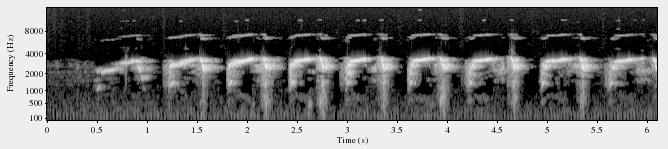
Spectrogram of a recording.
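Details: Juvenile bald eagle at Fraser Point, on 08-08-22, squeeing at a parent: a rising opening note, then a steady series of about ten high, piercing squeals, roughly two per second.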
